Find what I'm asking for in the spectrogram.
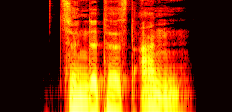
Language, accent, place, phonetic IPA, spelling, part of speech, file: German, Germany, Berlin, [ˌt͡sʏndətəst ˈan], zündetest an, verb, De-zündetest an.ogg
- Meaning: inflection of anzünden: 1. second-person singular preterite 2. second-person singular subjunctive II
